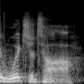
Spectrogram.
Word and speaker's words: Wichita: I say Wichita.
